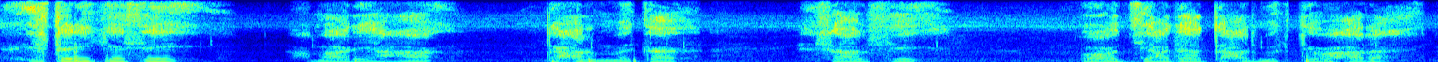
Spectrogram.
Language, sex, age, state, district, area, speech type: Hindi, male, 60+, Uttar Pradesh, Pratapgarh, rural, spontaneous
